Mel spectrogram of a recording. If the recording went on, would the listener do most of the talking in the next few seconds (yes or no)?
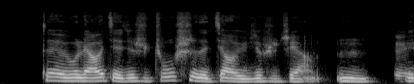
yes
